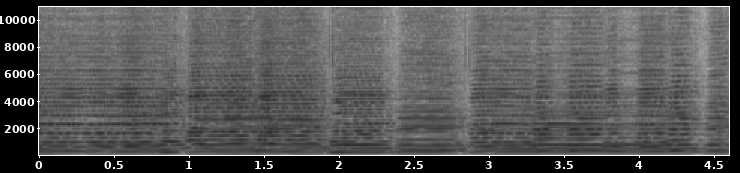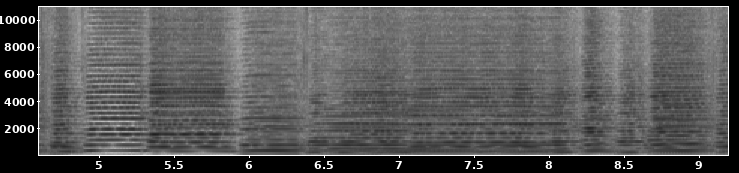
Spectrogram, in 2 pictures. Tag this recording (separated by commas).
Music, Accordion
